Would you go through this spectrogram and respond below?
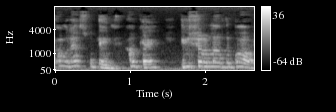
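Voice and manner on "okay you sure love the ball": ordinary talk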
